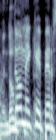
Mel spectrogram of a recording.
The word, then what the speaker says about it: Dome Keeper: Recordem que es diu Dome Keeper, ho he dit bé? – Dome Keeper s'escriuria i Dome Keeper es pronunciaria i està exactament disponible al PC, perfecte.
